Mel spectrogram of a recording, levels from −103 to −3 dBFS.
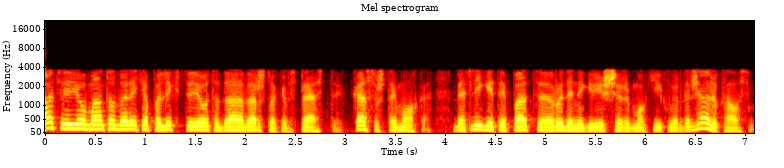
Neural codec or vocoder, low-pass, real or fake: none; 3.6 kHz; real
